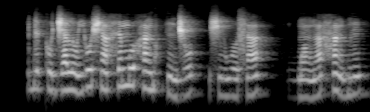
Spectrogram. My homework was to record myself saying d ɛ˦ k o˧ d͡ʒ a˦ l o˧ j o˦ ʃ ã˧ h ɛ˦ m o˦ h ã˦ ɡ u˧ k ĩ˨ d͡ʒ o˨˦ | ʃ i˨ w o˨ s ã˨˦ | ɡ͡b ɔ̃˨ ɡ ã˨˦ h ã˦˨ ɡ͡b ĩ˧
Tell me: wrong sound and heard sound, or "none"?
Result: none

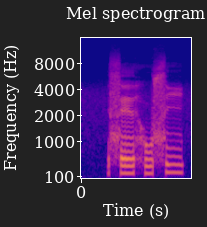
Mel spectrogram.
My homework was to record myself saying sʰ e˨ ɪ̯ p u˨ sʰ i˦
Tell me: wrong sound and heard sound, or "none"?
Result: p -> h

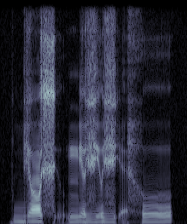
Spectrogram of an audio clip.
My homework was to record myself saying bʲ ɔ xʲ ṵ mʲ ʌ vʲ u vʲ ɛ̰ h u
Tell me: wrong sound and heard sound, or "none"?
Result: none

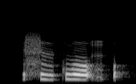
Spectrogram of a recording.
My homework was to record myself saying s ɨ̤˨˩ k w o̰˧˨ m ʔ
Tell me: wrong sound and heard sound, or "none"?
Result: none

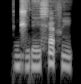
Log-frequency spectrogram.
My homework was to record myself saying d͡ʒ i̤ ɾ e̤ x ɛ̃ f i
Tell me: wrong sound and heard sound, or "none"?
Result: none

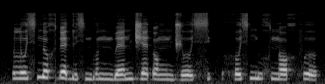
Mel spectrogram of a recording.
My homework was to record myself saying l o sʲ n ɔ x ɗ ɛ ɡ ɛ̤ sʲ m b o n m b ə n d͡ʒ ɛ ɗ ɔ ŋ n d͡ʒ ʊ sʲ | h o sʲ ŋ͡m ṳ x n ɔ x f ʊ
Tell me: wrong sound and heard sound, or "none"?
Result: ə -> ɛ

